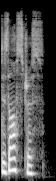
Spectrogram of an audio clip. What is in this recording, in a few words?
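"disastrous", British English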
